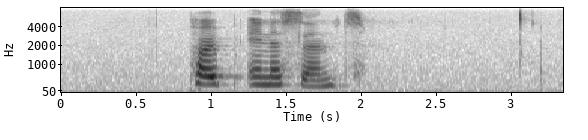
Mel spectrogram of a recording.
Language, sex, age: English, female, 20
